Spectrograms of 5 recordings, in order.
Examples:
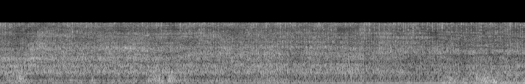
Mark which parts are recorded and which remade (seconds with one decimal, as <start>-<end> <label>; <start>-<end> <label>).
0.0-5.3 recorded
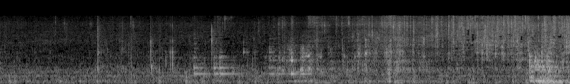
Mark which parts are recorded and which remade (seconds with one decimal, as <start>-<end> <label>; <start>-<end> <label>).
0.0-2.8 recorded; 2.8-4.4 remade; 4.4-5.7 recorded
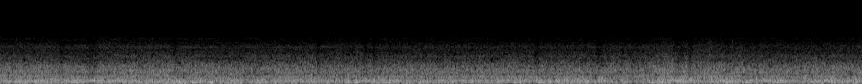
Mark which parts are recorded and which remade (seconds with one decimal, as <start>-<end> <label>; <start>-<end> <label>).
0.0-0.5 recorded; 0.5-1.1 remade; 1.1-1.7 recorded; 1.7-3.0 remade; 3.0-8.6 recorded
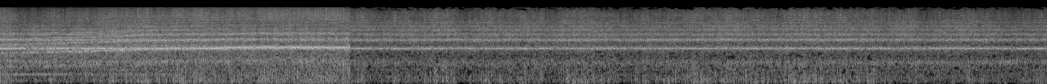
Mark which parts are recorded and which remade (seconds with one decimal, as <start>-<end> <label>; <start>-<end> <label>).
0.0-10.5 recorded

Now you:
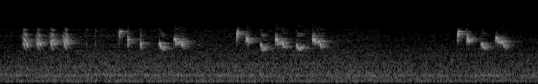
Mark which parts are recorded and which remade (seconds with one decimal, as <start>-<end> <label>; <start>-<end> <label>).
0.0-5.4 recorded

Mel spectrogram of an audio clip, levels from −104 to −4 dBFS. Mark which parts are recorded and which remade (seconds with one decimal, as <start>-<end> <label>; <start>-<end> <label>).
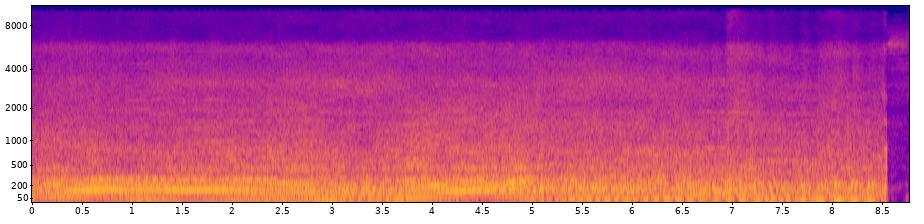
0.0-0.9 recorded; 0.9-8.8 remade

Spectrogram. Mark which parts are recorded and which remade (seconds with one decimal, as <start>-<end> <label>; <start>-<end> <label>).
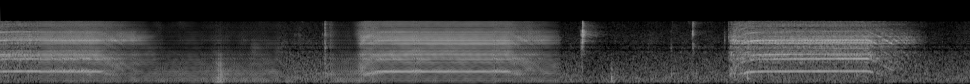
0.0-0.4 recorded; 0.4-2.8 remade; 2.8-3.3 recorded; 3.3-5.6 remade; 5.6-9.7 recorded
